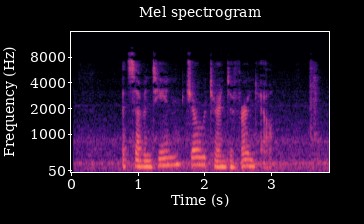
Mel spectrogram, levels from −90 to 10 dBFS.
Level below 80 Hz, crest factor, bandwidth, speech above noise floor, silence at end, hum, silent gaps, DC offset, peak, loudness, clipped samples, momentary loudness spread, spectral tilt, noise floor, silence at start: -50 dBFS; 18 dB; 9.4 kHz; 22 dB; 0 s; none; none; under 0.1%; -6 dBFS; -23 LUFS; under 0.1%; 21 LU; -6 dB/octave; -44 dBFS; 0.05 s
